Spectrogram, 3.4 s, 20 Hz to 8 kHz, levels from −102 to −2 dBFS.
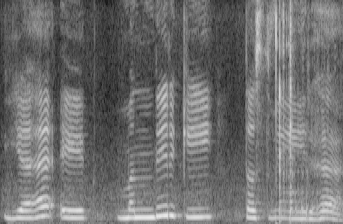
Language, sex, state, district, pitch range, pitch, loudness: Hindi, female, Punjab, Fazilka, 260-295 Hz, 270 Hz, -19 LUFS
